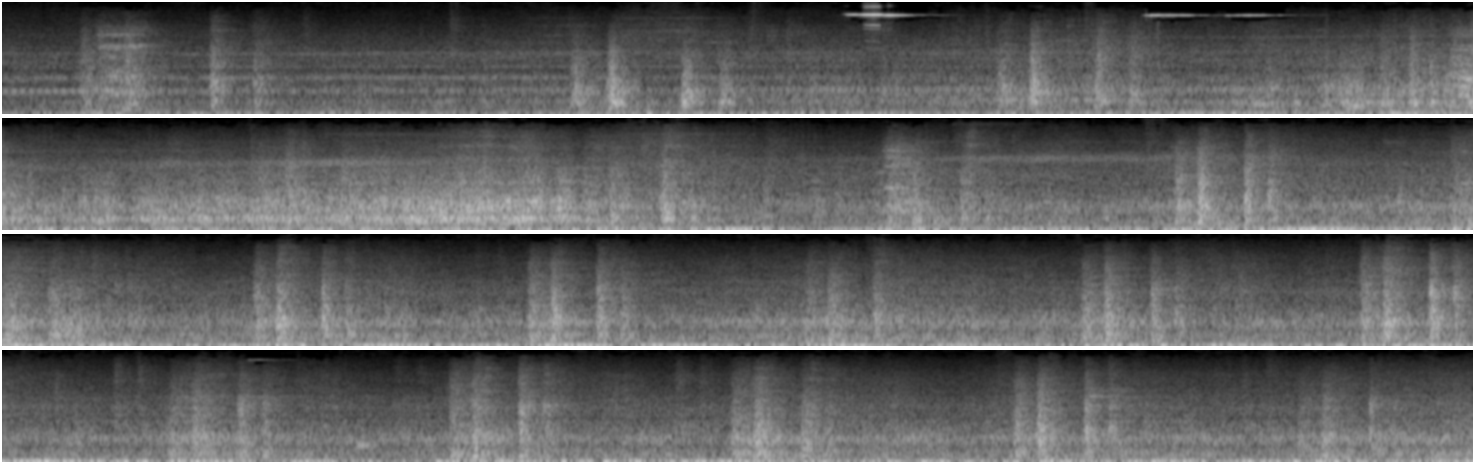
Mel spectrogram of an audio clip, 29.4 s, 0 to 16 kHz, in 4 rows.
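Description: JR Kyushu 817 series electric train running, a steady rumble with rail-joint clicks in a regular clickety-clack rhythm from about halfway. A sharp knock about four seconds in is the loudest sound.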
